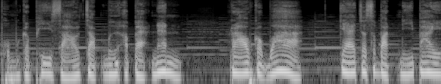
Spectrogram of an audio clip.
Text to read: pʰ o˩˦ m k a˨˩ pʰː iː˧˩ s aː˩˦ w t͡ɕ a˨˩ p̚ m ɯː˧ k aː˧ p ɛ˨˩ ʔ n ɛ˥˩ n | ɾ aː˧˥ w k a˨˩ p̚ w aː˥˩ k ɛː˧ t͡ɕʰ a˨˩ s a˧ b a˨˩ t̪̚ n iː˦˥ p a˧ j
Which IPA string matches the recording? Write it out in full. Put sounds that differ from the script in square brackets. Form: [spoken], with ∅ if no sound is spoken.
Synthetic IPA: pʰ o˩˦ m k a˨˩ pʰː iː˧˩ s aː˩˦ w t͡ɕ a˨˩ p̚ m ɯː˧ [ʔ] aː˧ p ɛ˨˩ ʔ n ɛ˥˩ n | ɾ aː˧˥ w k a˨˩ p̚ w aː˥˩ k ɛː˧ [t͡ɕ] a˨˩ s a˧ b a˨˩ t̪̚ n iː˦˥ p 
